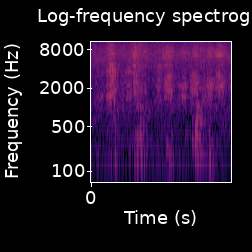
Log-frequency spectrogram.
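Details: French Bulldog panting during a train ride: quick, breathy huffs, about five in under two seconds, low and rhythmic with a soft raspy edge.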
